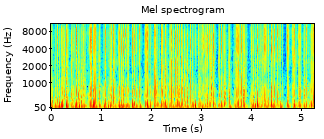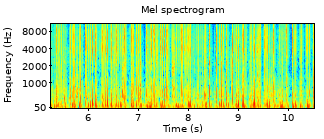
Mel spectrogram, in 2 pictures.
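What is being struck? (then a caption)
Quilted fabric zip pouch. A pink, quilted, padded fabric pencil case with a zip, hollow and soft-sided, is held upright close to a microphone and tapped and scratched with long, dark-painted nails. Rapid, dense soft taps thump with a dull, low body, mixed with a rough, crackling scratch. Each tap dies away almost instantly.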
